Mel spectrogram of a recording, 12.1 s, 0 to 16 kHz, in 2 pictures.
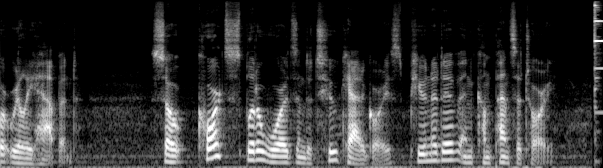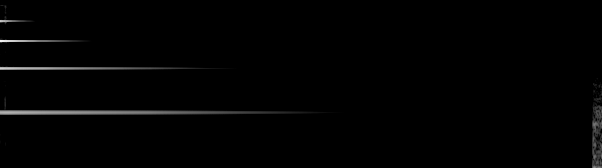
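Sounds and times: high bell-like ding: 5.9s - 9.5s.

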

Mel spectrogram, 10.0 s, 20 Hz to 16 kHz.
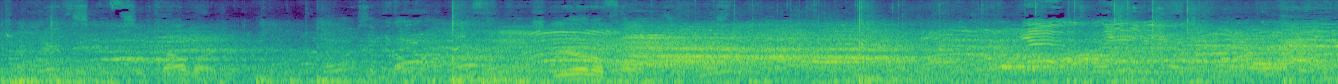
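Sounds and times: spectators' voices echoing: 0.0s - 10.0s
volleyball being struck: 6.4s - 6.8s.

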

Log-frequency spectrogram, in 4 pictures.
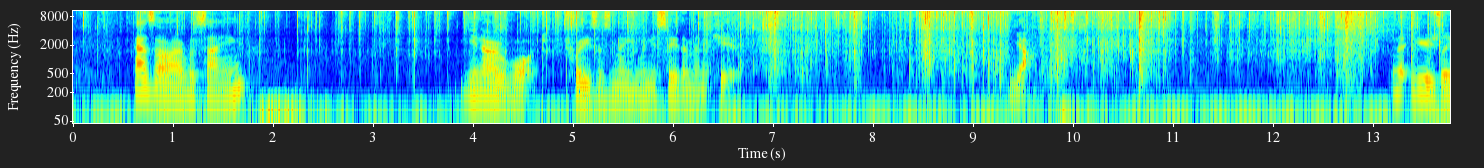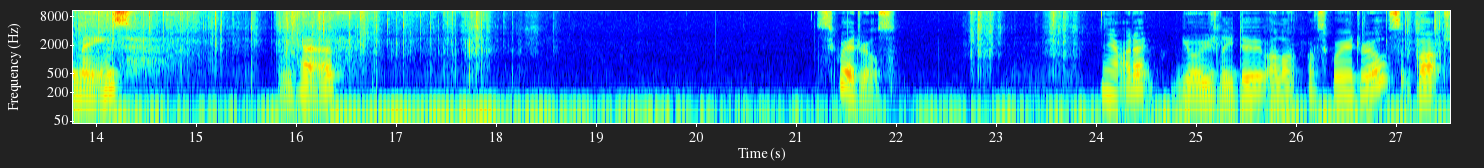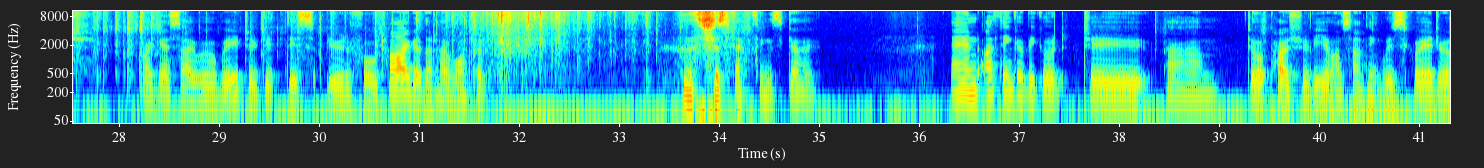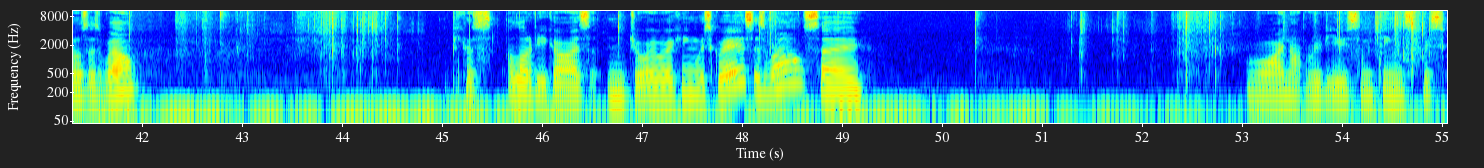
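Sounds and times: plastic bag crinkling: 0.0s - 18.9s, 22.6s - 24.1s, 25.1s - 34.5s, 39.3s - 47.0s, 47.6s - 49.2s, 51.2s - 55.0s.

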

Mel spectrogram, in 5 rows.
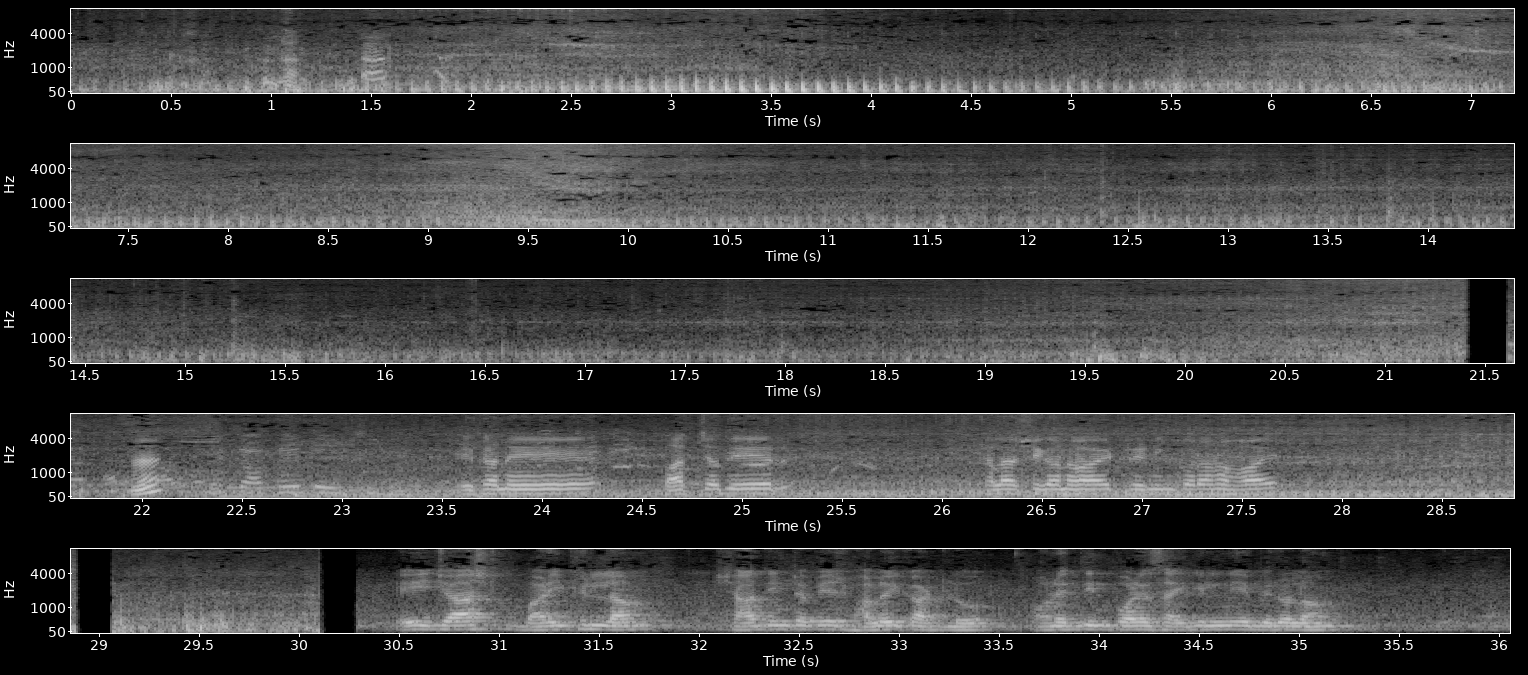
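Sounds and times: motorcycles passing: 0.0s - 30.1s
steady traffic noise: 0.0s - 36.0s.

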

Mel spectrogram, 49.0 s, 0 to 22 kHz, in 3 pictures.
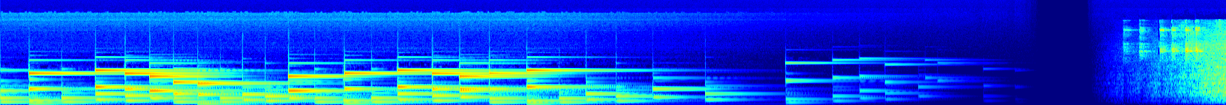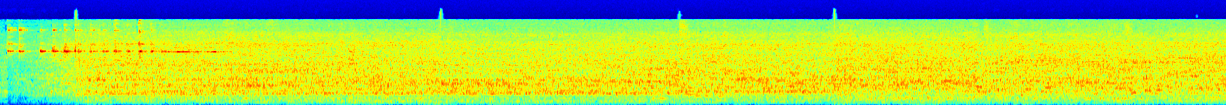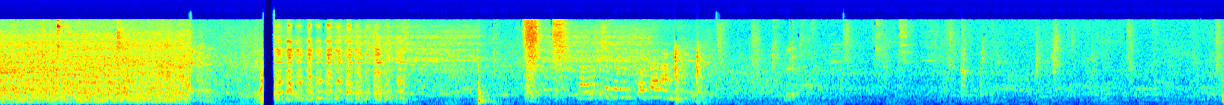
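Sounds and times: hand tool knocking on bronze: 15.0s - 18.9s
machinery roaring: 16.3s - 39.6s.

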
